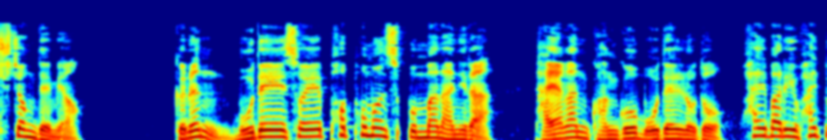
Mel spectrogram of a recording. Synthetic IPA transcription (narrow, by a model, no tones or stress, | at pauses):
ud͡ʑʌŋdwe̞mjʌ̰ | kɯnɯnmude̞ːsʰʌe̞pʰʌpʰomʌnsʰɯ̥p͈unmanaɲiɾa̰ | tajaŋɦankwaŋɡomode̞ɭːodoɸwaɭbaɾiɸwaɭt͈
